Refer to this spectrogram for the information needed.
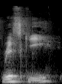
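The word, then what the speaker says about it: Rsky: He's also the creator of the Risky, spelled R Sky, pronounced Risky, implementation of AppProto in Rust.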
